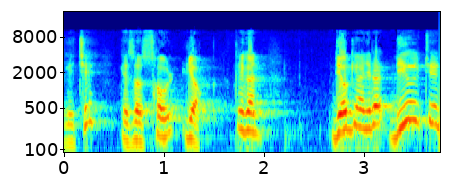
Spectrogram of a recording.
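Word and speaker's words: 서울역: 서울력. 이거는 표준 발음법 29항이니까 니은음이 더 붙여져서 니은이 첨가됐지. 그렇지? 그래서 서울력.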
